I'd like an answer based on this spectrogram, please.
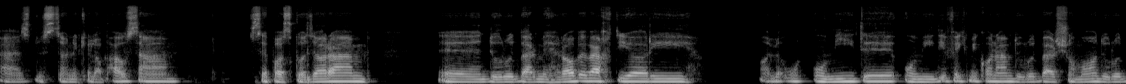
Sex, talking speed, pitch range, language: male, 105 wpm, 125-140 Hz, Persian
